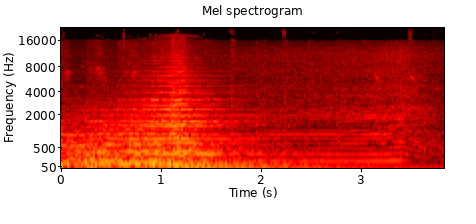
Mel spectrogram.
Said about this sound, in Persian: صدای اره برقی کی با اره برقی اومده تو جنگل نباید بذاریم درختامون اونو قطع کنه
